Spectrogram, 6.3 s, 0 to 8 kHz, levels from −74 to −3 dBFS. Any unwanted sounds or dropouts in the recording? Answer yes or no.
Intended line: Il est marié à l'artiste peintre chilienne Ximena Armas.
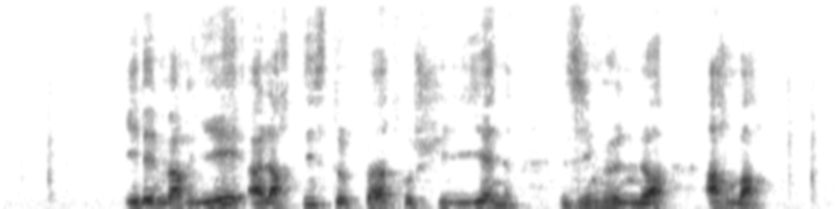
no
